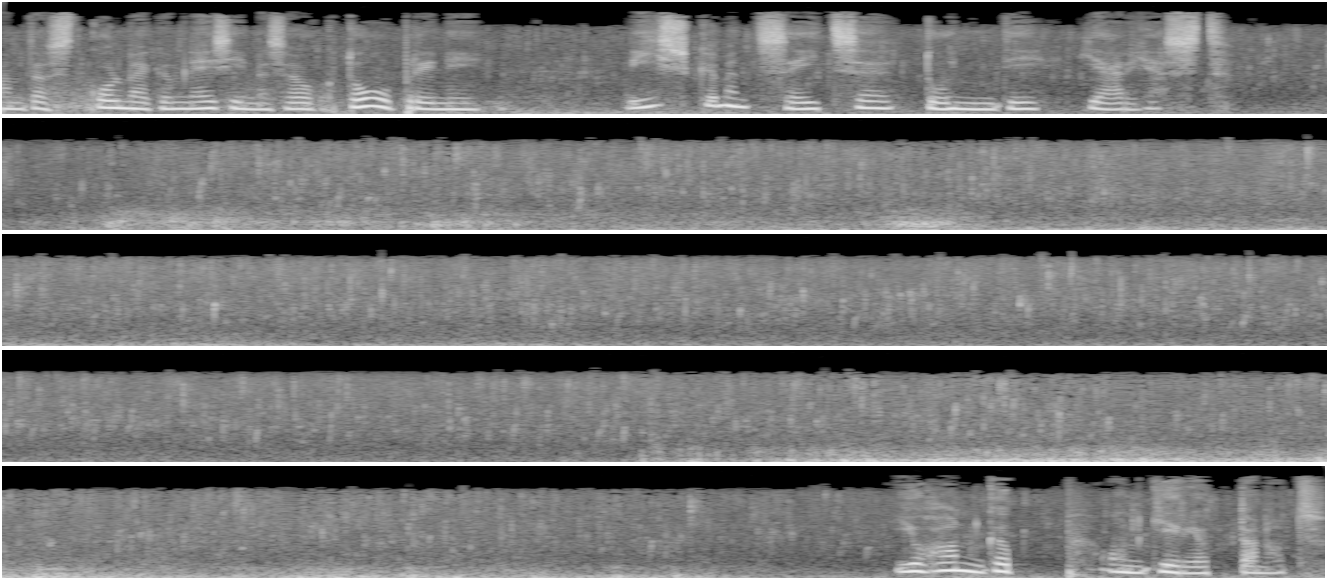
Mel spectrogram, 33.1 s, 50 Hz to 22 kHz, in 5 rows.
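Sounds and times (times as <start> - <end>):
speech: 0.0 - 2.5, 3.1 - 6.2, 31.0 - 33.1
deep thunder rumbling: 0.0 - 4.7, 6.7 - 14.7, 23.0 - 33.1
heavy rain pouring: 0.0 - 33.1.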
